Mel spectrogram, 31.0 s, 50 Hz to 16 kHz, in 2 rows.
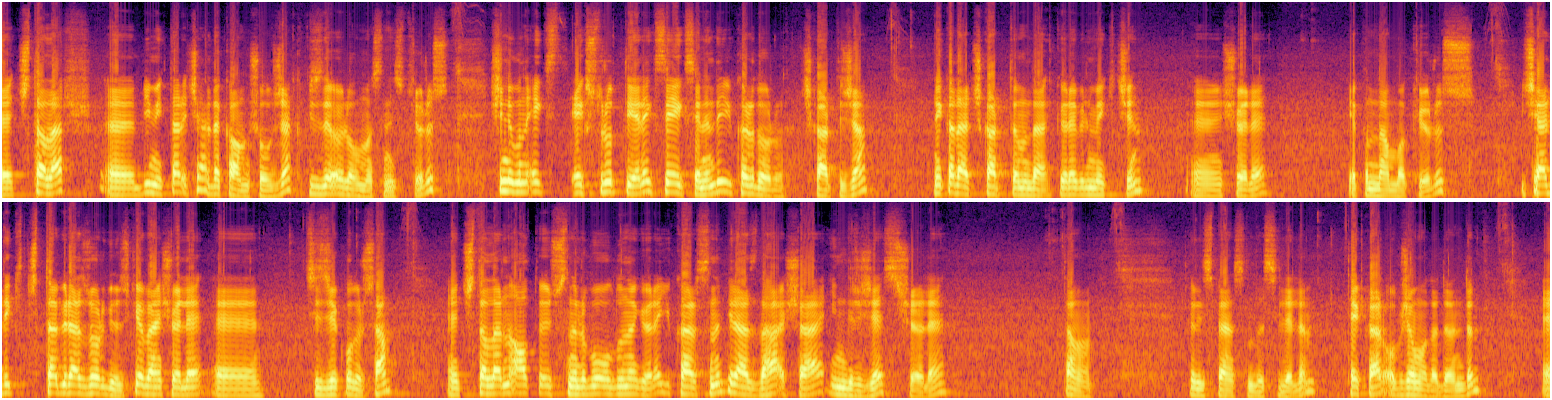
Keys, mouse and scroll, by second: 0.6-3.0 middle drag, 3.0 KP_3, 5.2 e, 9.4 z, 9.7-12.5 middle drag, 14.2-15.9 middle drag, 15.9-17.2 d, 18.2-21.4 d, 18.4-22.6 drag, 22.6 middle click, 23.4 g, 27.4 d, 27.4 right click, 28.7 d, 29.0 d, 29.3 Tab, 30.0 z, 30.6-30.9 middle drag.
